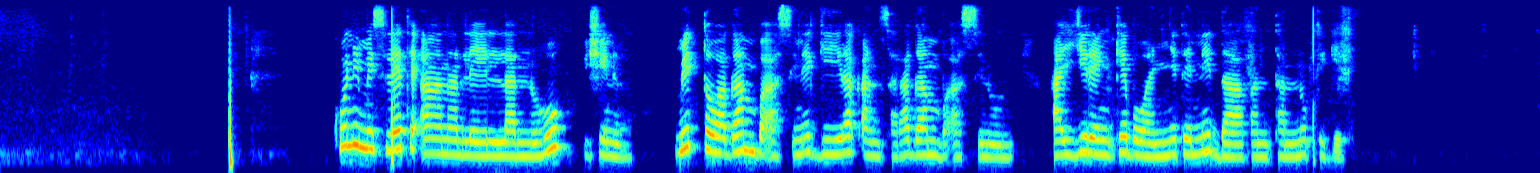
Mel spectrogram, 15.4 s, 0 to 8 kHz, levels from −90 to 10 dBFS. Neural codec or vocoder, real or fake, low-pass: none; real; 7.2 kHz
